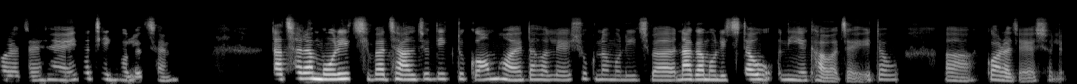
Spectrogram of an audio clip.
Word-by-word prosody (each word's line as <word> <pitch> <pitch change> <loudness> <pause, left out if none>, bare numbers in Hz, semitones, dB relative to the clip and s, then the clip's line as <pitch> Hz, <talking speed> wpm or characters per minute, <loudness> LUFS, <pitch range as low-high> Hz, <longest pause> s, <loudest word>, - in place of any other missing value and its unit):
করা 205 -1 -6
যায়। 195 0 -8
হ্যাঁ, 210 -2 -4
এটা 230 +5 -11
ঠিক 235 -4 -7
বলেছেন। 185 -1 -7 1.1
তাছাড়া 265 +3 +5
মরিচ 250 +2 +7 0.2
বা, 240 - +4
ঝাল 230 -3 +5
যদি 250 0 -6
একটু 255 - -8
কম 220 +3 +2
হয়, 200 -2 +2
তাহলে 215 -1 -5 0.2
শুকনো 240 -4 -8
মরিচ 205 -1 -10
বা, 200 - -1 0.2
নাগা 225 0 +6
মরিচটাও 215 +2 +1 0.3
নিয়ে 205 -3 -4
খাওয়া 150 -1 -3
যায়। - - -10
এটাও 225 0 -9 0.6
আ - - -5 0.4
করা 205 -5 0
যায় - - -10
আসলে। - - -10
220 Hz, 155 wpm, -20 LUFS, 205-240 Hz, 1.1 s, মরিচ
